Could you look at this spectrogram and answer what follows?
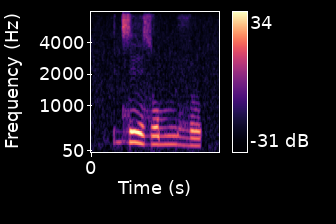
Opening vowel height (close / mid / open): mid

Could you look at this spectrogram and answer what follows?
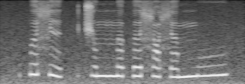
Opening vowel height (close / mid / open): mid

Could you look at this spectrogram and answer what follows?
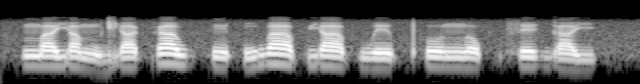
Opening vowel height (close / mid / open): open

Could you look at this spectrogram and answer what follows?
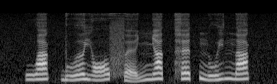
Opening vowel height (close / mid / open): open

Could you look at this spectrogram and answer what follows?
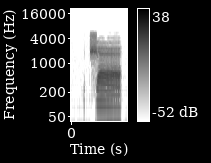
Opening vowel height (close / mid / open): open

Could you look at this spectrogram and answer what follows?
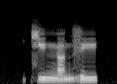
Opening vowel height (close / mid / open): close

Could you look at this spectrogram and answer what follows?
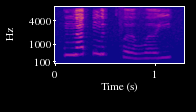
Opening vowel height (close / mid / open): open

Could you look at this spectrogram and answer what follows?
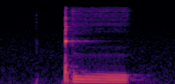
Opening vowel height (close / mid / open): close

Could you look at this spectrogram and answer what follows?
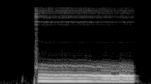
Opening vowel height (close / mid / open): close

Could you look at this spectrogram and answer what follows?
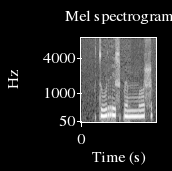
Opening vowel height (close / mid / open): close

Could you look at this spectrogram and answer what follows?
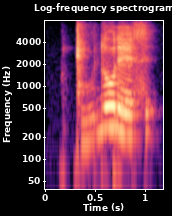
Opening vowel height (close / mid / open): close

